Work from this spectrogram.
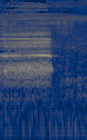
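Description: An Asil rooster gives a single loud, close call lasting under a second, then cuts off to quiet background.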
